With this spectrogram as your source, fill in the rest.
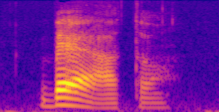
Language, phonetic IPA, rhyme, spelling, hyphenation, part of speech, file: Hungarian, [ˈbɛaːtɒ], -tɒ, Beáta, Be‧á‧ta, proper noun, Hu-Beáta.ogg
- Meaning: a female given name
